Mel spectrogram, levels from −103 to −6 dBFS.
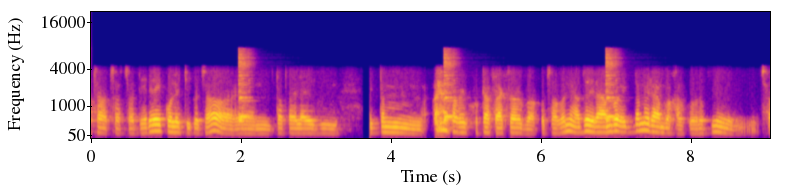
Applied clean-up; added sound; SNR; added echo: none; Cowbell; 8 dB; none.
